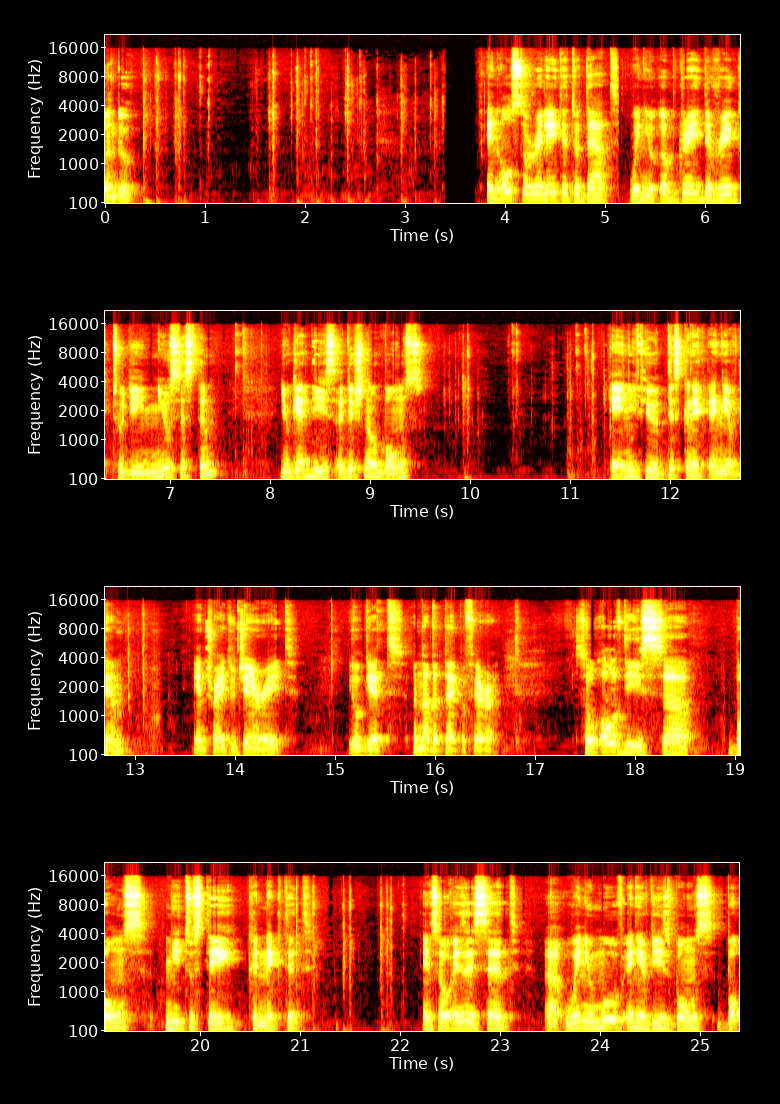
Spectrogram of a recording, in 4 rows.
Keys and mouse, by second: 0.1 ctrl+z, 0.5 ctrl+z, 0.8 ctrl+z, 1.0 middle click, 2.0 shift+middle click, 2.5 shift+middle click, 3.1 shift+middle click, 7.8 click, 9.4 middle click, 10.0 s, 11.5 g, 13.1 Tab, 14.4-17.9 drag, 21.2 ctrl+z, 21.5 ctrl+z, 21.9 ctrl+z, 22.1 middle click, 23.1 middle click, 24.5 click.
